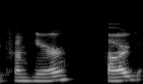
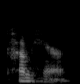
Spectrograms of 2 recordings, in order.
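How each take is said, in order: First: "Come here" called out louder with a rising lift; bright beckoning call to a child; cheerful call to hug. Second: Put-on soft, falling "Come here" to a crying child; quiet tender "Come here"; soothing invitation. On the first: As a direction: mom calling her kid in for a hug, loud and upbeat. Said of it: "They know if I say". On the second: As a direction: gently draw the upset child in. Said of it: "my go-to with my kids is saying". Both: Shown as a demonstration.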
